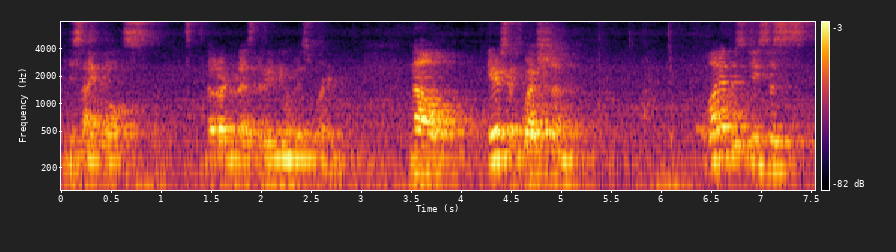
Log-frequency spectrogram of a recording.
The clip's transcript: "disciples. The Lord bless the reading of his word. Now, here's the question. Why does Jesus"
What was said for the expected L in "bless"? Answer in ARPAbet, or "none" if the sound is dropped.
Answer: none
